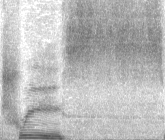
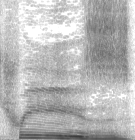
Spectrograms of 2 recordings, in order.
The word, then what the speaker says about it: trees: on a voiced Z so here we go you've got one tree or two trees it's not trees with an unvoiced S it's trees with that voiced ending you see that another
